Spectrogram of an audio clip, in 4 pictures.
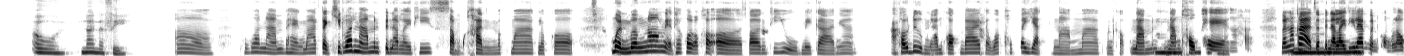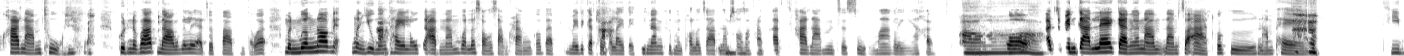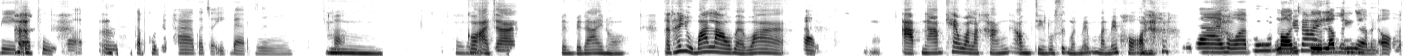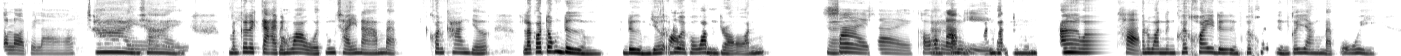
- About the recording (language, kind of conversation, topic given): Thai, unstructured, น้ำสะอาดมีความสำคัญต่อชีวิตของเราอย่างไร?
- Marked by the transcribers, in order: tapping; distorted speech; other background noise; laughing while speaking: "ใช่ไหมคะ"; chuckle; laughing while speaking: "เออ"; other noise; chuckle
